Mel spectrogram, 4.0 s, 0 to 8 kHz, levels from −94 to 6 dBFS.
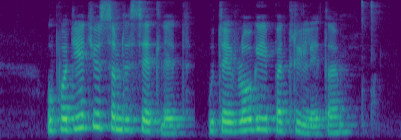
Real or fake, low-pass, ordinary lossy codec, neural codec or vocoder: real; none; none; none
